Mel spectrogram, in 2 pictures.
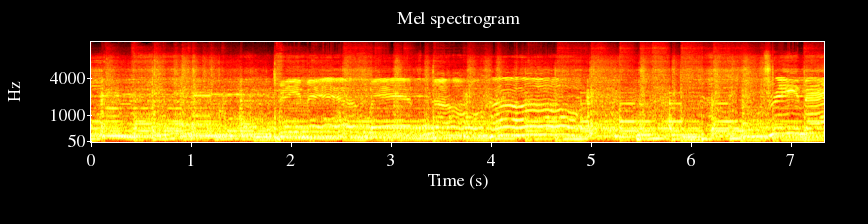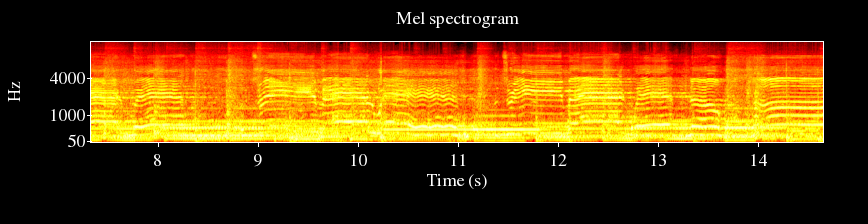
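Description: Live rock band playing: electric guitars, bass guitar and drum kit, with a sung lead vocal at times.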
